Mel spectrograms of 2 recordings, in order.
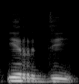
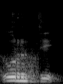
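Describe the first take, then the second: First: The word begins with an 'i' vowel. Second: The word begins with a 'u' vowel. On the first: The speaker calls it right. "Kenapa kita baca irji?" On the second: The speaker calls it wrong. "Kenapa enggak urji?"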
